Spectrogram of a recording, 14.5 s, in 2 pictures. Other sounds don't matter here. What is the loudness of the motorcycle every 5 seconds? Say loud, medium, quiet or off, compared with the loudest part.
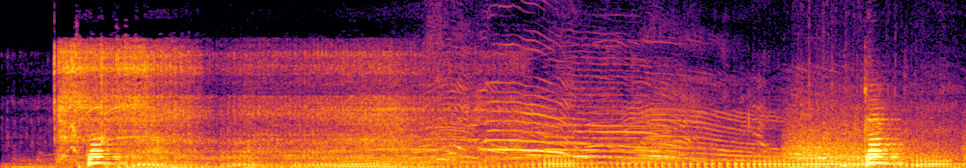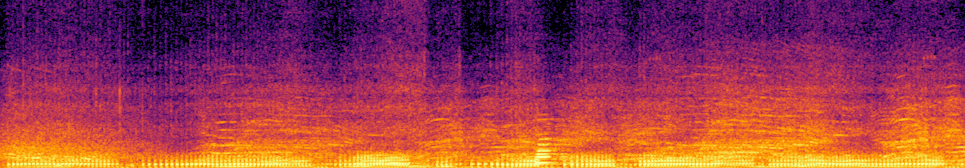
medium, loud, loud.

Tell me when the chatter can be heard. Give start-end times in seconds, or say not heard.
2.9-14.4.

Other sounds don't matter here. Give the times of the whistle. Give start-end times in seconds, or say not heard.
not heard.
